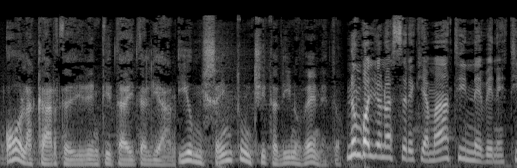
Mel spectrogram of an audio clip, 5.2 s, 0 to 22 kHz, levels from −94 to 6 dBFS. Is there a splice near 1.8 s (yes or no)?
yes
